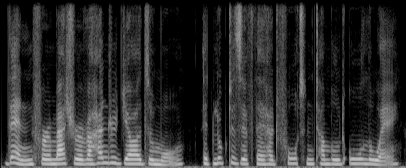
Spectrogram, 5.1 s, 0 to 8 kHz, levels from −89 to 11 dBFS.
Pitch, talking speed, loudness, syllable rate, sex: 220 Hz, 260 wpm, -19 LUFS, 5.6 syllables/s, female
